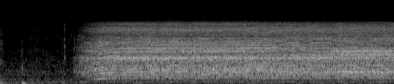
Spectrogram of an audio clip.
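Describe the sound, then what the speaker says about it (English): After a couple of small clicks, a heat gun switches on and blows steadily to dry a coat of gesso in a coloring book, producing a loud, even, continuous roar that holds to the end. "now I'm going to take my heat gun and let's dry it"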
